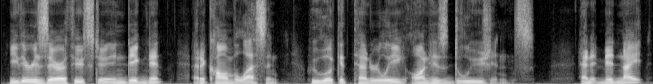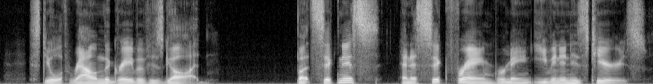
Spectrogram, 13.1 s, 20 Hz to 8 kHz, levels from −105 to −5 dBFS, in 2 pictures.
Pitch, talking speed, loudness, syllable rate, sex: 115 Hz, 155 wpm, -19 LUFS, 5.3 syllables/s, male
